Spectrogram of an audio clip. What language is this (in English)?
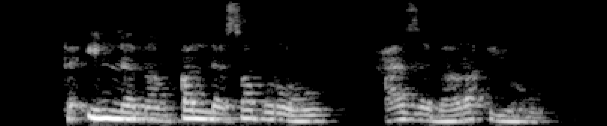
Arabic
